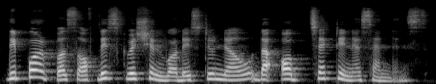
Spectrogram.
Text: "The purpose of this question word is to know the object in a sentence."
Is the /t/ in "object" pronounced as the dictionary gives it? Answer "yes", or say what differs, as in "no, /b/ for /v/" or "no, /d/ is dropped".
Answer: yes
